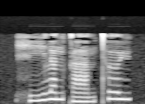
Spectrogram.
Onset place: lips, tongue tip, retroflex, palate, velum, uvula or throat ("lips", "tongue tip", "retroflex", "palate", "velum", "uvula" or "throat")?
throat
